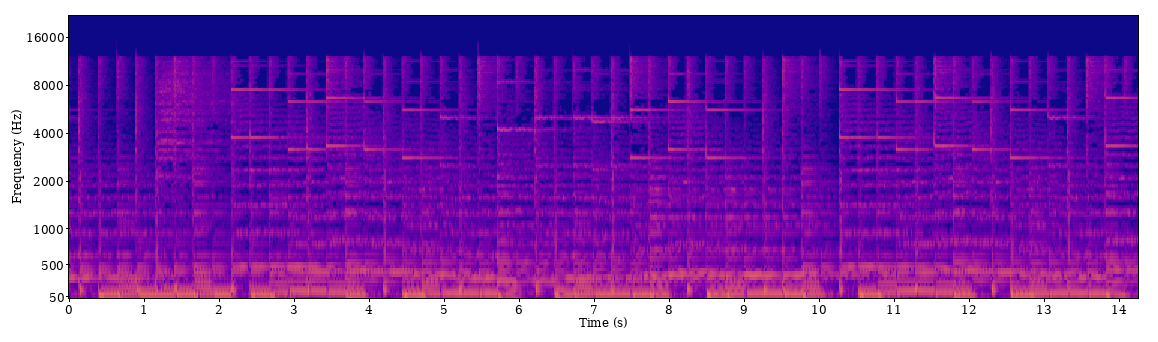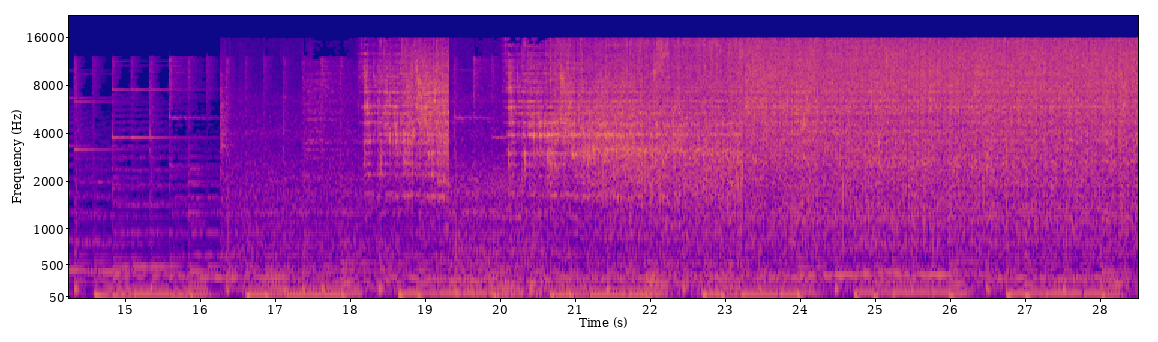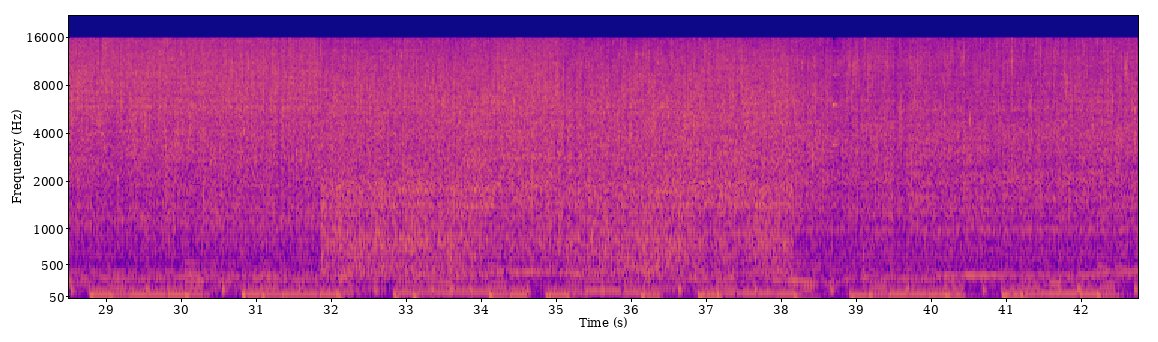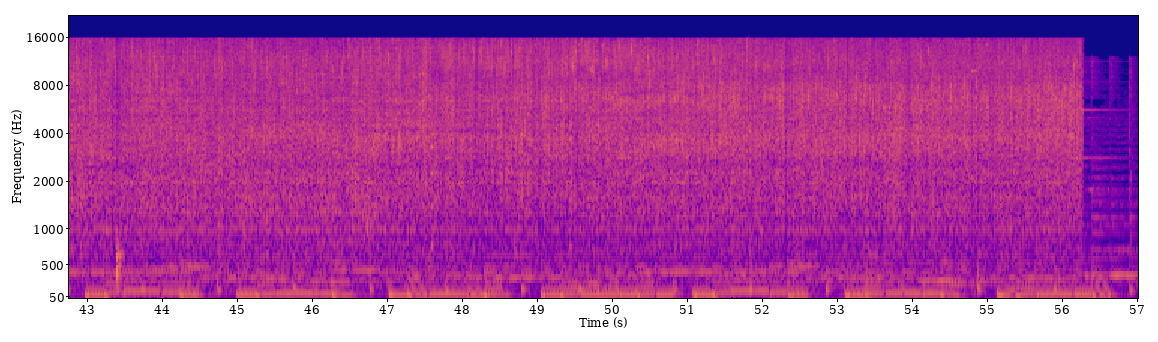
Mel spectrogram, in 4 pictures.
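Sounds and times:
chicken sizzling in a frying pan: 0:18.1 - 0:19.3, 0:20.1 - 0:56.3
sauce simmering: 0:20.7 - 0:56.2.

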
